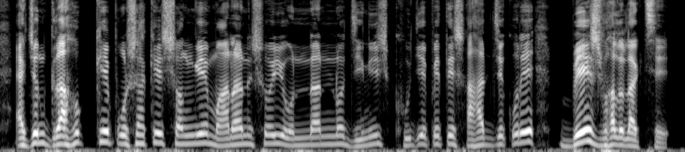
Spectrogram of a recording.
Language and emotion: Bengali, happy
